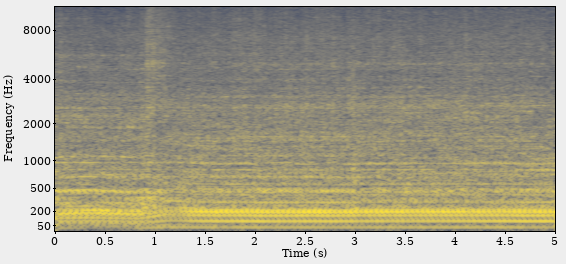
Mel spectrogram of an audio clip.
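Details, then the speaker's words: Relatively new Cub Cadet ZT1 50-inch gas zero-turn mower: loud, steady engine drone with even low beat and no knocks or misses; healthy, just noisy. Normal running. "Now, one of the downsides to a gas mower, well, it's the noise. I don't know if you can hear it, but there you go."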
